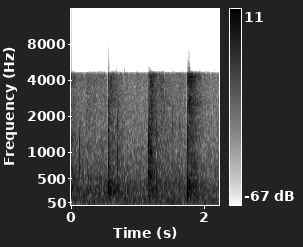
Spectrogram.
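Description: Four footsteps on a concrete shop floor, evenly spaced about two-thirds of a second apart.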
